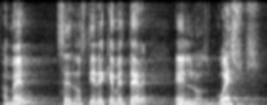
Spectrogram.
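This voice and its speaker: A man's voice: fairly high pitch, sing-song, slow, pushed and bright. A man with a Latin American Spanish accent teaching a sermon as a pastor, in a didactic manner, often checking for agreement with short tag questions. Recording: long hall reverb.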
